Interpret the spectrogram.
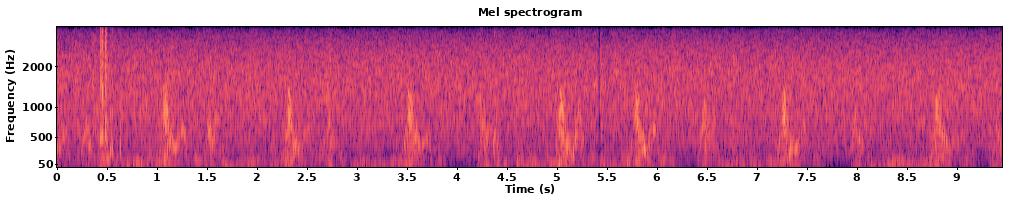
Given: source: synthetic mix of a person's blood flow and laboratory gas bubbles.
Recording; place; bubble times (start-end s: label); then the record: Doppler ultrasound of blood flow; precordium
0.40-0.68 s: bubbles
4.35-4.40 s: bubbles
From the record:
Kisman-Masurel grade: 113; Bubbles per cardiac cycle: 1 to 2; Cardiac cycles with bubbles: 1 to 10%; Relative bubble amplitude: loud (0.450 to 0.775); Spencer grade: 1 (occasional bubble signal discernible with the cardiac motion signal, with majority of cardiac periods free of bubbles); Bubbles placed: anywhere in the cardiac cycle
